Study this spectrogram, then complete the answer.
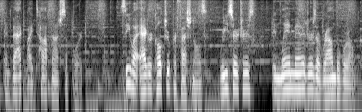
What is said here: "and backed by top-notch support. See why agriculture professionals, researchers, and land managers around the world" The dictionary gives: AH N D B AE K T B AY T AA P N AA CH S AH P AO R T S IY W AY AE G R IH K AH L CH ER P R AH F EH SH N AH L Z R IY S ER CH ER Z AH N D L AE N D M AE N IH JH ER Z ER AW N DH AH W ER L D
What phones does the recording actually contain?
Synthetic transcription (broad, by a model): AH N B AE K B AY T AA P N AA CH S AH P AO R T S IY W AY AE G R IH K AH L CH ER P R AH F EH SH N L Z R IY S ER CH ER Z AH N L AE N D M AE N IH JH ER Z ER AW N DH AH W ER L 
